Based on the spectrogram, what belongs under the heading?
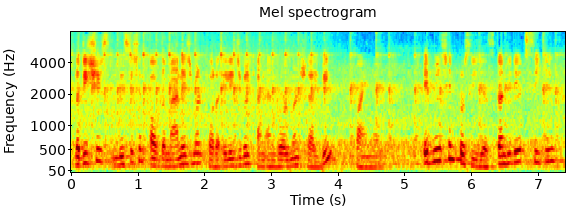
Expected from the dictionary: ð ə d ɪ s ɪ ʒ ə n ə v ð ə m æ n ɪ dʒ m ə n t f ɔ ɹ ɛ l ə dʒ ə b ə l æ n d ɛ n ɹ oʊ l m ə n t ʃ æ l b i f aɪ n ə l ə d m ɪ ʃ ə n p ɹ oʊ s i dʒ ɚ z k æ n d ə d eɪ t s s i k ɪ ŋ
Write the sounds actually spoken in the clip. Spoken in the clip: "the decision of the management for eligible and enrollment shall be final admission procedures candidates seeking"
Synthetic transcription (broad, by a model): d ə d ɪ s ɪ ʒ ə n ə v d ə m æ n ɪ dʒ m ə n t f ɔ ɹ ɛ l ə dʒ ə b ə l æ n d ɛ n ɹ oʊ l m ə n t ʃ æ l b i f aɪ n ə l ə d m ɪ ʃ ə n p ɹ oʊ s i dʒ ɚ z k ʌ n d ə d eɪ t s s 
